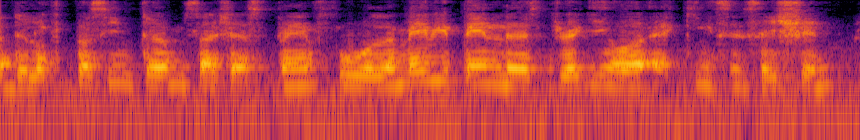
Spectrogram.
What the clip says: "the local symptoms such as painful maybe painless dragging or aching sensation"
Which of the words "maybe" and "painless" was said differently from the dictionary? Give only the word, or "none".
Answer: none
